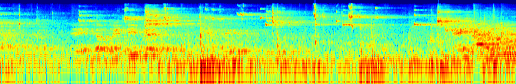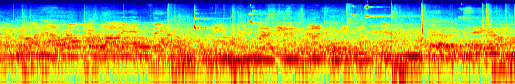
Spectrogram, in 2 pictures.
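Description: Basketball game in a gym: sneakers squeaking on the hardwood and the ball bouncing, echoing in the hall. About halfway through, a louder, steady mix of overlapping voices and held notes takes over.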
